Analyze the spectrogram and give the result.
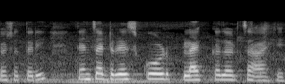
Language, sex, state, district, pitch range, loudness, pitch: Marathi, female, Maharashtra, Pune, 205-235 Hz, -14 LUFS, 215 Hz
